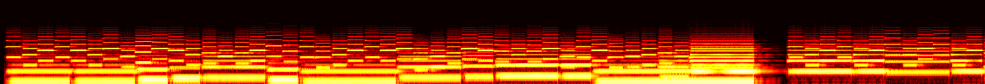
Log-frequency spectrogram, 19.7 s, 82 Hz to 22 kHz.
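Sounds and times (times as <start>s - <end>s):
solo bassoon playing: 0.1s - 19.7s.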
